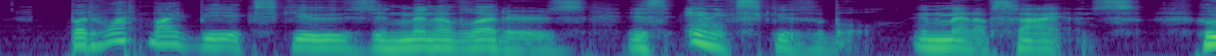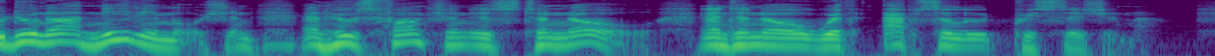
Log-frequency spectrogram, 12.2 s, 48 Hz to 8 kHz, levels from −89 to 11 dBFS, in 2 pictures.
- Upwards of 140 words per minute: Yes, average, 170 wpm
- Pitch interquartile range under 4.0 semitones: No, average, 4.7 semitones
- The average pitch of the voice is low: Yes, low, 125 Hz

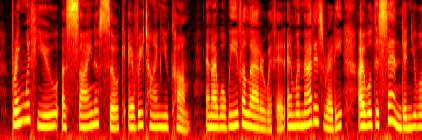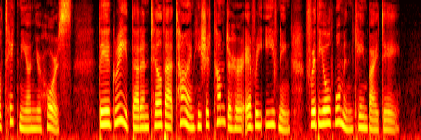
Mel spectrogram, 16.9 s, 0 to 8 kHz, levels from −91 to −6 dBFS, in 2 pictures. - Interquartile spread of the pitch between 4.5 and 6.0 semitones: No, average, 4.0 semitones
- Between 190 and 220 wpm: Yes, average, 200 wpm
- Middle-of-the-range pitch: No, high, 205 Hz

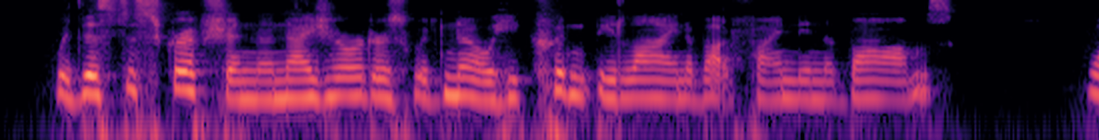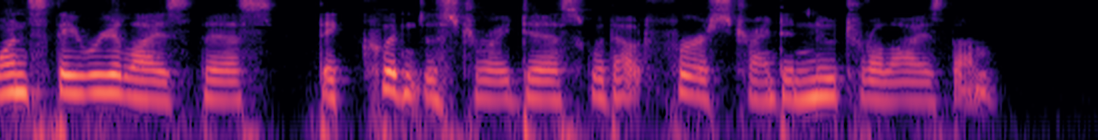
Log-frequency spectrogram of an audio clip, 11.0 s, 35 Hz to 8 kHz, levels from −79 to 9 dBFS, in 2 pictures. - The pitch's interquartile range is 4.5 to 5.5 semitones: No, average, 2.8 semitones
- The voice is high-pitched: No, medium, 180 Hz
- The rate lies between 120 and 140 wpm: No, average, 160 wpm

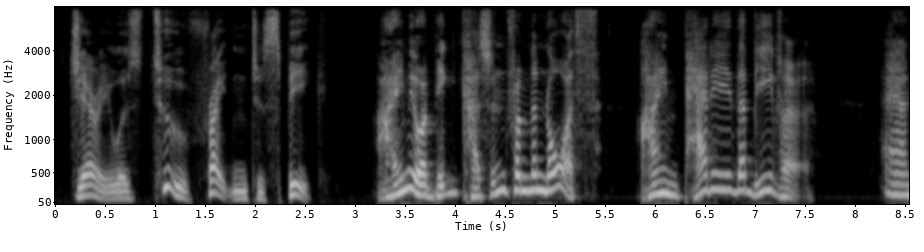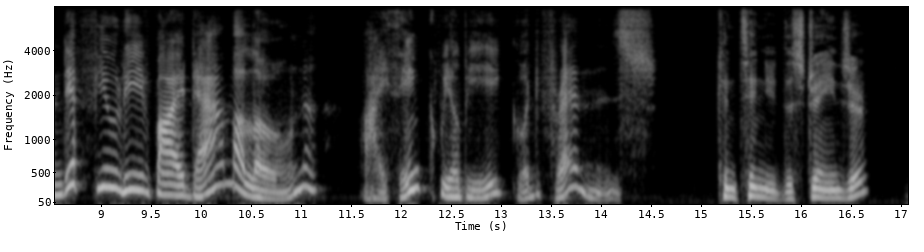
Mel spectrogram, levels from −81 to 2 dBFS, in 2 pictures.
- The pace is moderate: No, slow, 115 wpm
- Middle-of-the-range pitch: Yes, medium, 160 Hz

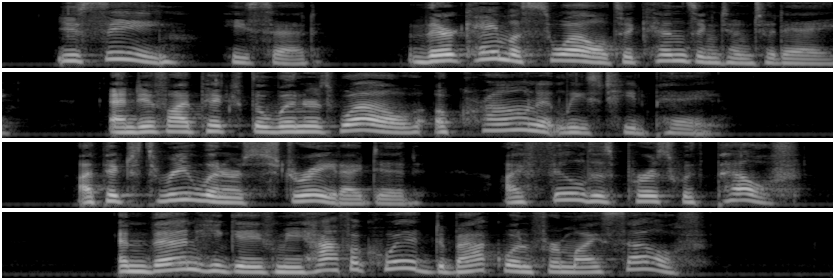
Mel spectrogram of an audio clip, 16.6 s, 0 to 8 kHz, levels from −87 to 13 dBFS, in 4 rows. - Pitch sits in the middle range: No, high, 205 Hz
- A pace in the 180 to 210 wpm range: Yes, average, 185 wpm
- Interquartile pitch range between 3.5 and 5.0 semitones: Yes, average, 4.4 semitones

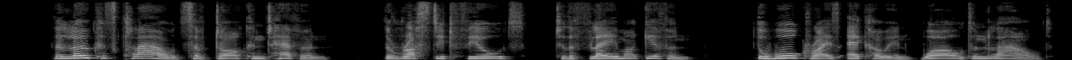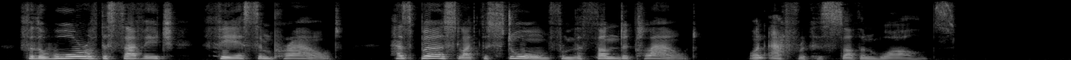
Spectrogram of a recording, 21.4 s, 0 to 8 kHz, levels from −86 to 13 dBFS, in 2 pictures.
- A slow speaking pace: Yes, slow, 125 wpm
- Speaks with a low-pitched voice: No, high, 210 Hz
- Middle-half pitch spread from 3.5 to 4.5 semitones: Yes, average, 4.1 semitones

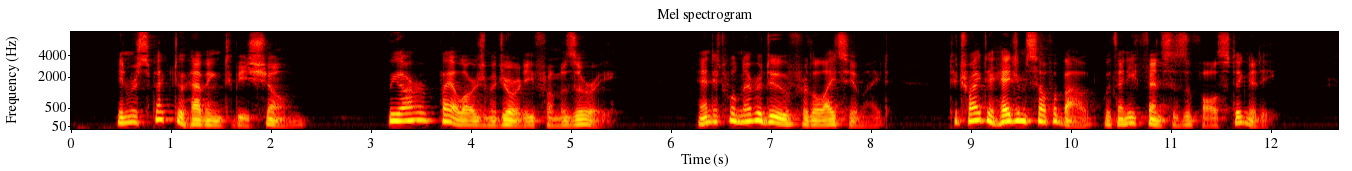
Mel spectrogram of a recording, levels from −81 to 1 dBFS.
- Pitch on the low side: Yes, low, 105 Hz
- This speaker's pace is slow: No, average, 165 wpm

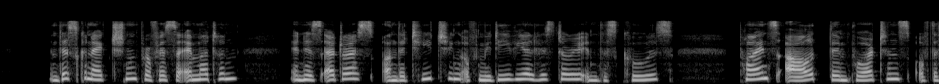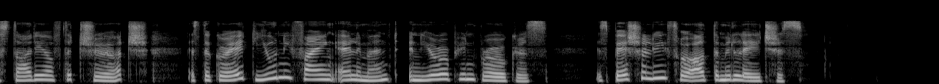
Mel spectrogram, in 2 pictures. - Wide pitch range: No, average, 3.8 semitones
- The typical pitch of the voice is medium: No, high, 210 Hz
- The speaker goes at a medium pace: No, slow, 130 wpm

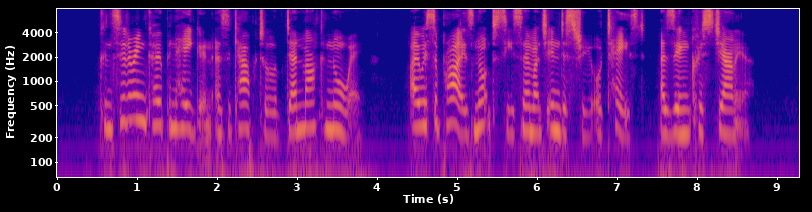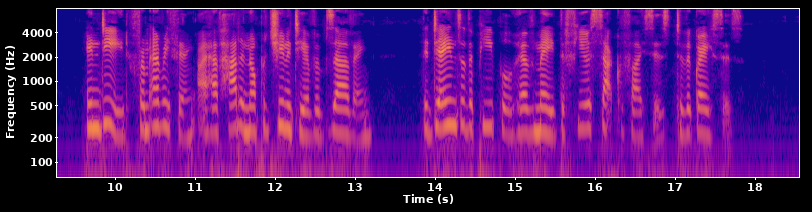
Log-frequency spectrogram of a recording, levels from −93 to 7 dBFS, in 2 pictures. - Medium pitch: No, high, 245 Hz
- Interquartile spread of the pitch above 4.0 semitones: No, average, 3.1 semitones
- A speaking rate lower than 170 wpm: Yes, average, 150 wpm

